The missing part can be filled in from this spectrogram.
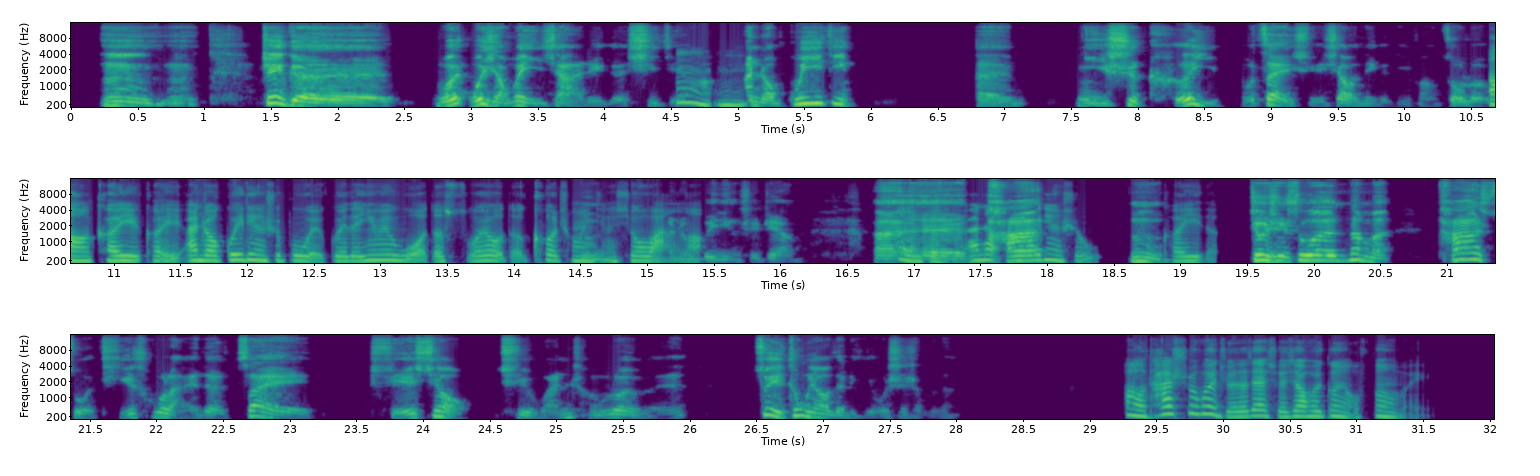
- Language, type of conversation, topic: Chinese, podcast, 当导师和你意见不合时，你会如何处理？
- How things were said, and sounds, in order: none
